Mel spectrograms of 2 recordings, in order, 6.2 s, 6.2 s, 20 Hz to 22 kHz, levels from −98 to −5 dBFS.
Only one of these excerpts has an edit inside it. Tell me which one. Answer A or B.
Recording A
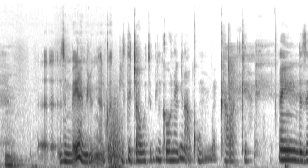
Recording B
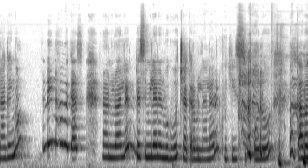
A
